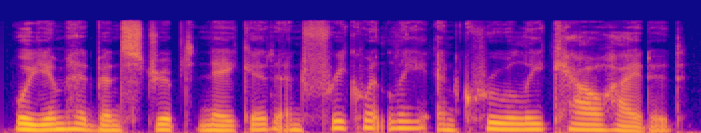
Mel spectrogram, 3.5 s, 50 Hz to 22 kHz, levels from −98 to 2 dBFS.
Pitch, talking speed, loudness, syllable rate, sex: 165 Hz, 170 wpm, -19 LUFS, 5.4 syllables/s, female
